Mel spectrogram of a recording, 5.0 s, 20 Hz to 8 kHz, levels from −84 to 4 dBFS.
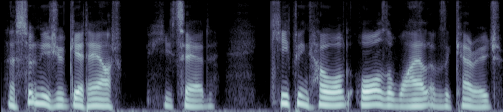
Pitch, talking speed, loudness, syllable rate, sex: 135 Hz, 190 wpm, -16 LUFS, 4.9 syllables/s, male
